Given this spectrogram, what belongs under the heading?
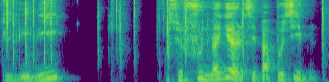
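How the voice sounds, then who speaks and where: A man's voice: a little high, expressive, moderate pace, noisy background. A man reacting to a clip in casual commentary, indignant and repetitive, firing rhetorical questions. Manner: indignant, repeats himself, fires rhetorical questions.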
